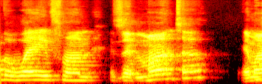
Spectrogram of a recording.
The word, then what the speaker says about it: Manta: Well, I'm so glad that you all were able to join us all the way from, is it Manta? Am I pronouncing? Manta, Ecuador, correct.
